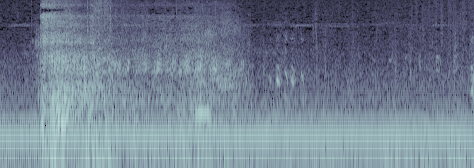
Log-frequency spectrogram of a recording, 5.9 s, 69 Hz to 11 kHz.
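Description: Chickens in the game Fallout 76 give a sudden burst of loud clucking and squawking that fades into softer scattered clucks over a steady low electronic hum.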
